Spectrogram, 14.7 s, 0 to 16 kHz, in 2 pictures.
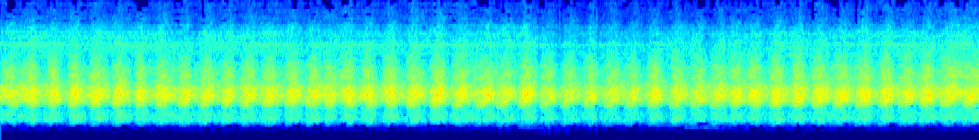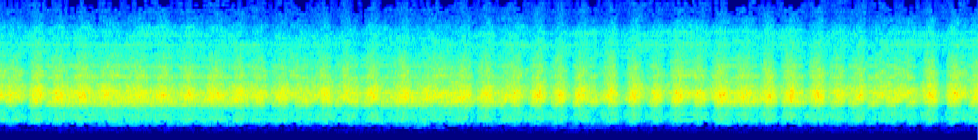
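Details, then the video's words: Pine-tree cicadas at Pefkos Bay, Skiros Island, Greece, in July 2018, about 50 m above the sea: a loud, high, electric-sounding buzz beating in fast regular pulses, roughly three a second, with bass filtered away. "Cicada Sounds, July 2018 Skiros, Greece"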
